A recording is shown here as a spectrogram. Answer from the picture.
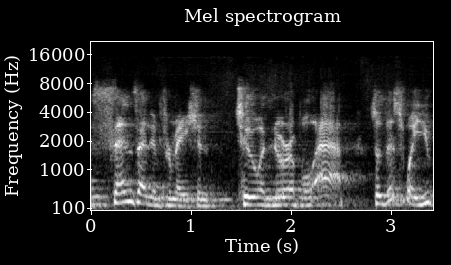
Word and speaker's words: Neurable: Did I pronounce it Neurable? Is that right? Neurable.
